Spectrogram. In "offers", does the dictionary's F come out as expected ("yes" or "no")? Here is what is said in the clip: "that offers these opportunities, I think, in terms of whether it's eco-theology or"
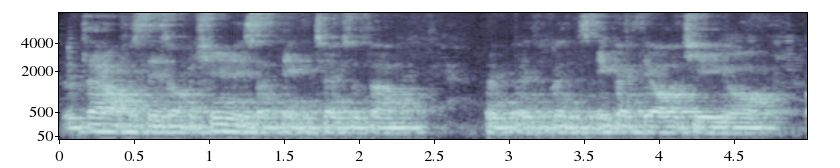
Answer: no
